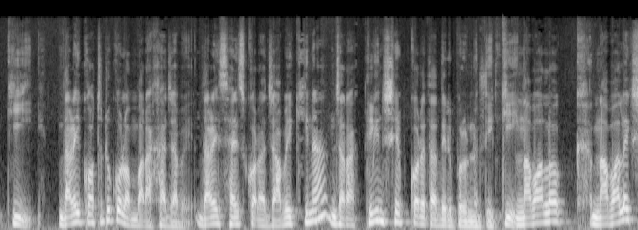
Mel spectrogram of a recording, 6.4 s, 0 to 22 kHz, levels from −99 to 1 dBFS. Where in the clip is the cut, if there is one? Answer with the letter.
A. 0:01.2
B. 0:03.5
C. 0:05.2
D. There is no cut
C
